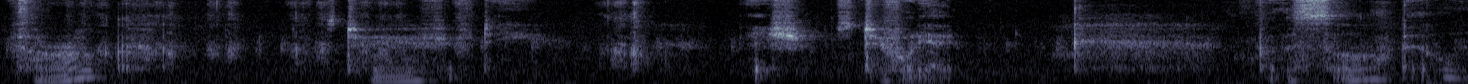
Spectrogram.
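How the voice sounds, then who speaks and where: A man's voice: on the high side, wildly swooping pitch, slow, creaky, long pauses, low-quality recording. A man doing casual ASMR, thinking aloud as he writes and often murmuring words over again. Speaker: ASMR channel host. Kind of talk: whispered ASMR, tabletop game monster writing.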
